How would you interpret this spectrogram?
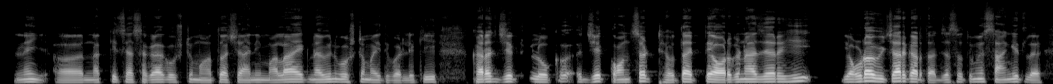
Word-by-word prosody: नाही. 120 +1 -3
अ, 100 0 -4
नक्कीच, 105 +3 -7
ह्या 110 - 0
सगळ्या 110 +2 -1
गोष्टी 110 0 -7
महत्त्वाच्या 105 +1 -3
आणि 100 +1 -5
मला 110 +4 +2
एक 115 -1 -1
नवीन 110 +3 -1
गोष्ट 120 0 -4
माहिती 105 -4 -5
पडली, 95 +1 -5
की 115 +4 -4 0.4
खरंच 120 +2 +5
जे 135 +2 +2 0.2
लोकं 120 +4 0 0.2
जे 135 +6 +2
कॉन्सर्ट 115 +3 -1 0.4
ते - - +4
ऑर्गनायझर 120 +3 +4
ही 145 +5 -1 0.4
एवढा 130 +6 +7
विचार 145 0 +6
करतात, 125 -7 +1
जसं 110 +5 -7
तुम्ही 130 +1 -2
सांगितलं, 110 -2 -2
115 Hz, 165 wpm, -21 LUFS, 105-125 Hz, 0.4 s, एवढा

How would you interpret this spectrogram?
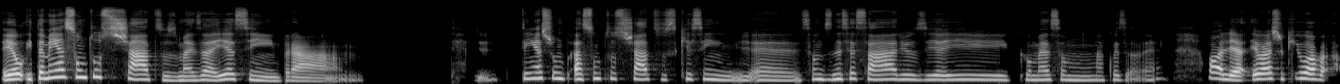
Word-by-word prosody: Eu 230 +3 +8
e 240 - +3
também 290 +5 +6
assuntos 335 0 +3
chatos, 230 -8 +2
mas 190 +1 -2
aí, 210 +2 +2
assim, 210 -9 -2
pra 160 -4 -3 1.3
de 220 - -13 0.2
tem 265 +1 0
assun 275 -1 +1
assuntos 260 +2 -1
chatos 235 -4 -2
que 250 - -6
assim, 230 -5 -4
di 190 - -6
eh, 190 -2 -6
são 240 +4 -4
desnecessários 230 -2 -1
e 215 +1 -3
aí 215 -1 -3
começa 215 0 -4
uma 200 -1 -6
coisa, 210 0 -11
eh. 205 0 -12 0.5
Olha, 240 -8 +4
eu 245 +2 +4
acho 255 0 +2
que 275 - -11
o 275 - +3
arró 240 -5 +5
225 Hz, 145 wpm, -18 LUFS, 205-250 Hz, 1.3 s, Eu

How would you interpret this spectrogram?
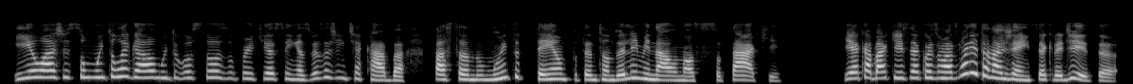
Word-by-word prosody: E 265 +5 -2
eu 325 +1 +3
acho 325 0 +3
isso 325 +1 -5
muito 325 +1 -2
legal, 325 -4 +2
muito 300 0 -6
gostoso, 295 0 -5
porque 265 -1 -7
assim, 255 -2 -2
às 215 -2 -2
vezes 265 +6 -6
a 330 - -3
gente 280 -3 -9
acaba 200 -6 -1 0.3
passando 225 -1 +1
muito 275 +10 0
tempo 240 -1 +1
tentando 215 0 -1
eliminar 230 -5 +3
o 195 - -5
nosso 185 -1 -2
sotaque 190 -3 -1 0.6
e 270 - +1
acabar 285 0 +3
que 295 - -4
isso 290 +1 -4
é - - +4
a - - -1
coisa 300 -1 -1
mais 285 0 +4
bonita 480 -2 +3
na 295 -3 +4
gente, 215 -6 0
você 225 - 0
acredita? 205 - -1
260 Hz, 190 wpm, -19 LUFS, 215-300 Hz, 0.6 s, é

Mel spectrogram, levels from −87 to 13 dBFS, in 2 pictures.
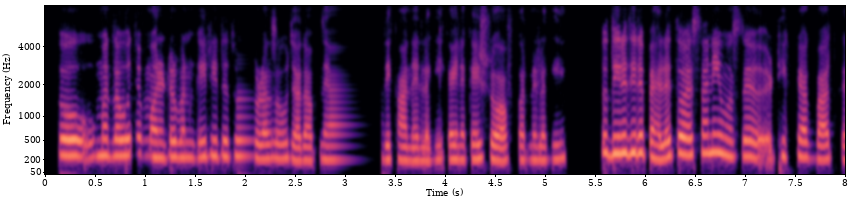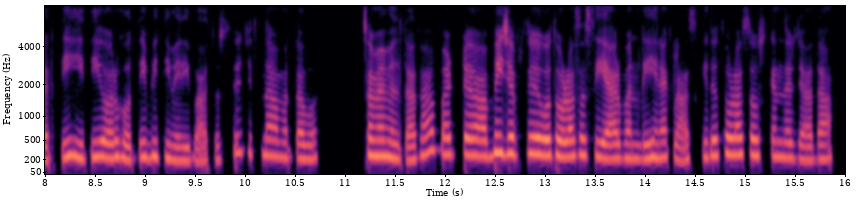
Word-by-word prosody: तो 255 -3 +6
मतलब 255 0 +2
वो 260 - +5
जब 275 - -3
मॉनिटर 230 0 +2
बन 230 -1 -2
गई 235 +2 -1
थी 250 0 -1
तो 245 -1 0 0.2
थोड़ा-सा 215 0 -1
वो 220 - -2
ज़्यादा 195 -2 -1
अपने 205 +2 -6
आप 200 0 -9 0.3
दिखाने 200 -2 -2
लगी, 190 +2 -4
कहीं 205 0 -1
न 200 - -2
कहीं 210 +1 -1
शो 220 -2 -1
ऑफ 185 +2 0
करने 200 0 -4
लगी। 205 +3 -5 0.4
तो 300 - +3
धीरे-धीरे 290 +1 +6
पहले 230 -4 +2
तो 285 +2 +6
ऐसा 275 +3 +2
नहीं, 300 0 +4
मुझसे 245 -3 +1
ठीक-ठाक 240 -1 -2
बात 210 0 -1
करती 205 +4 -3
ही 220 - 0
थी 240 +1 0
और 230 -1 +2
होती 225 0 -2
भी 240 +1 -1
थी 220 -1 -4
मेरी 190 -2 -3
बात 185 - -8
उससे, 295 +9 -8
जितना 270 -3 -5
मतलब 215 -2 -4 0.5
समय 250 -1 +3
मिलता 210 -5 -1
था 275 +7 -1
बट 270 0 -2
अभी 260 +2 +4
जब 280 0 +3
से 280 -1 +4
वो 260 -1 +6
थोड़ा-सा 250 0 +2
सीआर 225 -4 0
बन 215 -1 -4
गई 210 +1 -1
है 230 - 0
ना 230 - -2
क्लास 205 -3 -7
की, 235 - -7
तो 255 0 +1
थोड़ा-सा 270 -1 +2
उसके 255 0 -4
अंदर 230 -1 -3
ज़्यादा 210 0 -5
230 Hz, 245 wpm, -20 LUFS, 210-255 Hz, 0.5 s, तो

